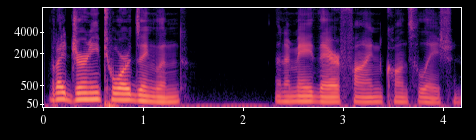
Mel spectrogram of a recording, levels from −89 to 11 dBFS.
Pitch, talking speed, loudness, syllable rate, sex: 115 Hz, 160 wpm, -18 LUFS, 5.6 syllables/s, male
